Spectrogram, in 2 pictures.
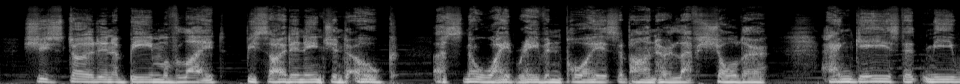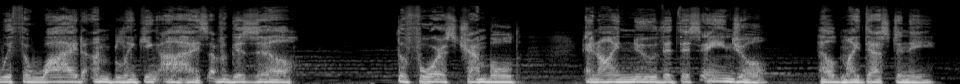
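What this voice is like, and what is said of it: Deliberately bad imitated voice. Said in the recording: “my terrible impersonation of Kimbero's voice”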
